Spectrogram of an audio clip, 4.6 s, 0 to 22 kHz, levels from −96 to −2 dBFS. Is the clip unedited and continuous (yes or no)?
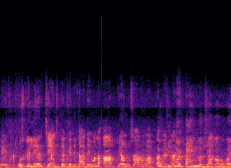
yes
